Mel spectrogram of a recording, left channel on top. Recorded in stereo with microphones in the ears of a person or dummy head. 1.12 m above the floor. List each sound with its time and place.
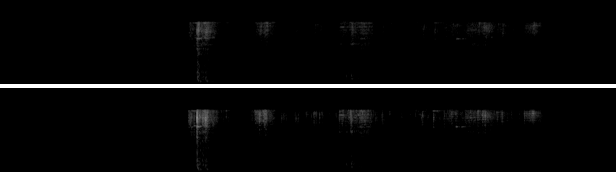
1.9 s keys jangling: 50° right (ahead or behind), 1.8 m; by 5.4 s 80° right, 4.5 m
